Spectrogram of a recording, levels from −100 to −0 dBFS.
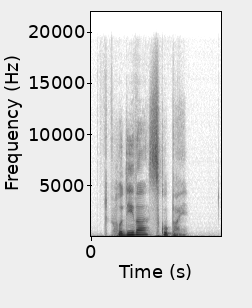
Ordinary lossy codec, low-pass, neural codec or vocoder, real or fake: none; 19.8 kHz; autoencoder, 48 kHz, 32 numbers a frame, DAC-VAE, trained on Japanese speech; fake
